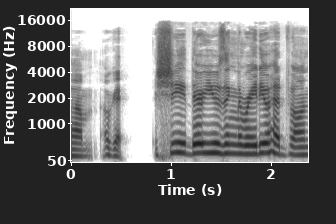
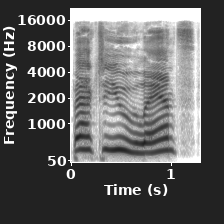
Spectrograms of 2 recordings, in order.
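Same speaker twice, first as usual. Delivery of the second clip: announcer voice; 6 semitones higher, slower than usual. Retold or imitated. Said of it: "so he goes".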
